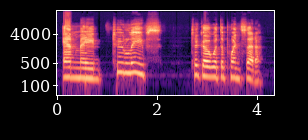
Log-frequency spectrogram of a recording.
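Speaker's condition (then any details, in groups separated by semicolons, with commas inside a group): No condition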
